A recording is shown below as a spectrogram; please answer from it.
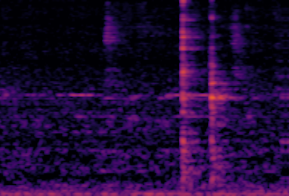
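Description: Two quick clinks of a kitchen utensil against a dish, close together about a second and a half in, over a steady low hum.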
